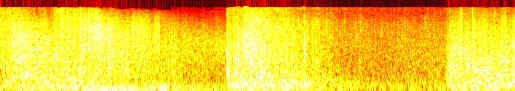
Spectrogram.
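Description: An explosive blast set off in a mine in gold rush country during a prospecting dig: a loud, deep, broad roaring boom that surges again a couple of times, with no voices.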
